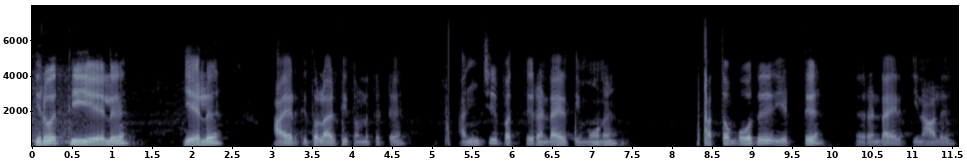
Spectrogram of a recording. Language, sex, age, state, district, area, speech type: Tamil, male, 18-30, Tamil Nadu, Sivaganga, rural, spontaneous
